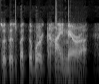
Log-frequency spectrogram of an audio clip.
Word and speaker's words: chimera: this, but the word chimera, some people pronounce it chimera, it's pronounced chimera, chimera.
